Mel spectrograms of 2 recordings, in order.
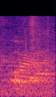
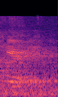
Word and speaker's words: Cora: Actually, it's pronounced Cora, not carrot.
